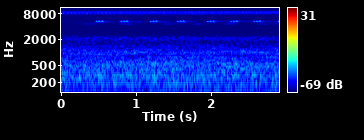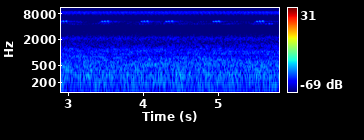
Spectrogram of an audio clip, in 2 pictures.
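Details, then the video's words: Crickets inside a room: a single steady line of short, high, evenly spaced chirps, around two to three each second, over a low, continuous hum and hiss. "Sound of emptiness and crickets in the room"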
